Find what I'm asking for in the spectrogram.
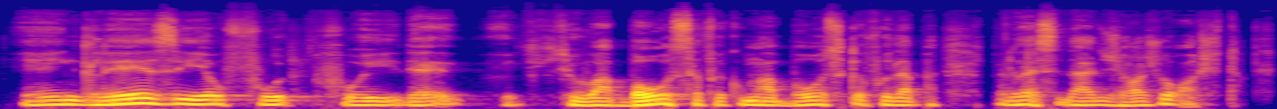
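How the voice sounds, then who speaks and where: A man speaks at a fairly quick pace with a medium-pitched, dark, mellow tone that is somewhat breathy, his intonation fairly even. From Brazil, interior of Minas Gerais. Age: 60s. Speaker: state finance secretary. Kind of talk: podcast interview. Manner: halting, repeats words.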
